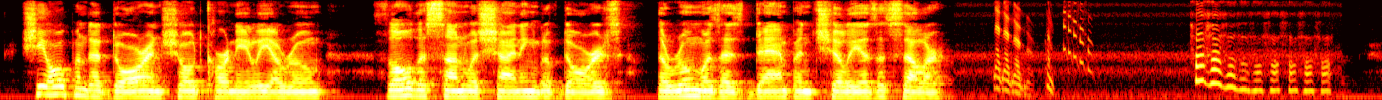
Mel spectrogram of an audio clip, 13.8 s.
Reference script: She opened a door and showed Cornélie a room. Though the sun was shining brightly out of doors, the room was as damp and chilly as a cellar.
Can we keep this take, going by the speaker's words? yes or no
no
